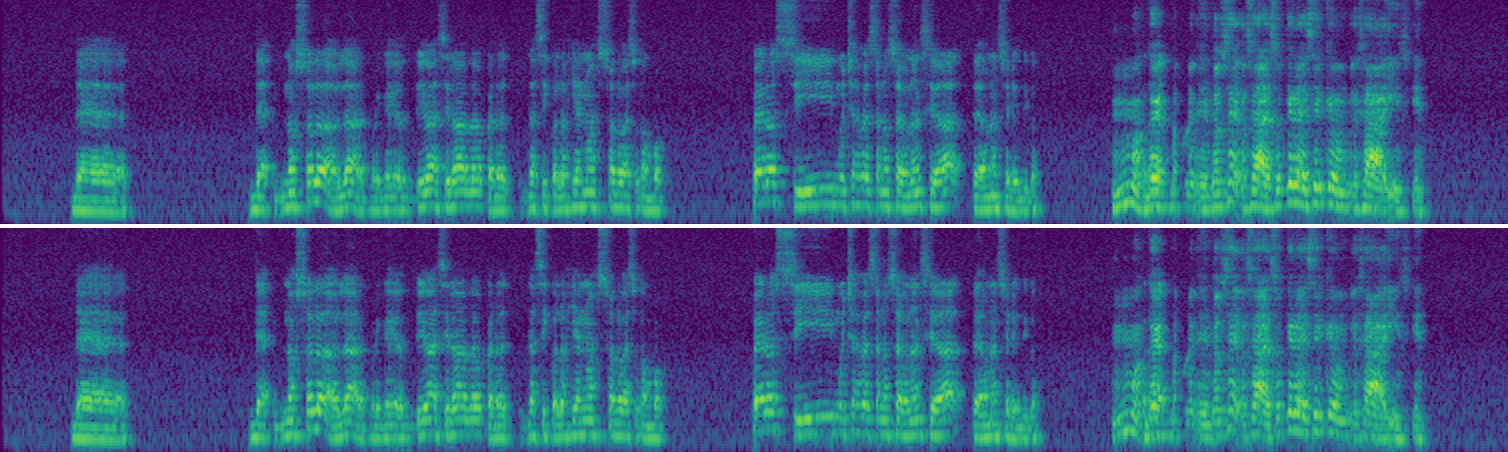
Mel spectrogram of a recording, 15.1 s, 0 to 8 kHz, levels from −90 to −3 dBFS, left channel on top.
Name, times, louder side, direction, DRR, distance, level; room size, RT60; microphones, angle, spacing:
voice 1, 0.7-1.3 2.5-6.6 7.5-10.4 11.4-11.7, left 1 dB, 20° right, 0.8 m, -25 dB
voice 2, 11.1-14.2, left 2 dB, 30° left, 0.6 m, -22 dB
3.9 x 2.9 x 2.3 m
head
